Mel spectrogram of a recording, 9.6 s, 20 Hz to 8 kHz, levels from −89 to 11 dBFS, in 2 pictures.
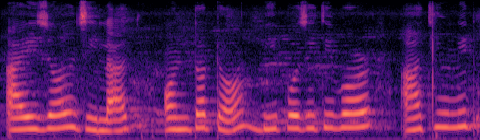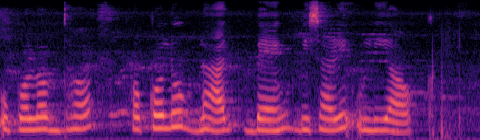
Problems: none marked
